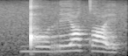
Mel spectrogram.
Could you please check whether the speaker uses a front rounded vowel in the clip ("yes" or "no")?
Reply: no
